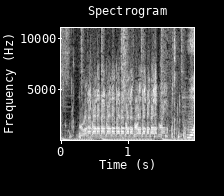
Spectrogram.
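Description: A woman gargling with her head tilted back, a throaty warbling gargle lasting about a second, over background music with a steady bass line.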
